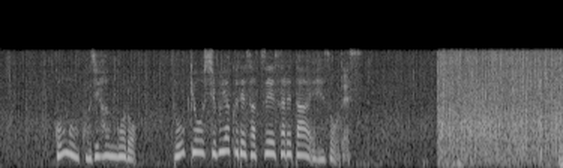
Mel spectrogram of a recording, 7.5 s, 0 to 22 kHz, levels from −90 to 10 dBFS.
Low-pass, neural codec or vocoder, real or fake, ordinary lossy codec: 7.2 kHz; none; real; none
